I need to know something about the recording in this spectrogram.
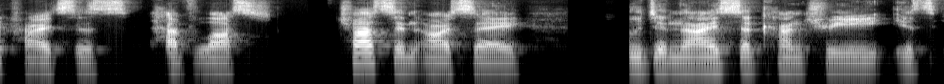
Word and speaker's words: Arce: Luis Arce? Arce.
